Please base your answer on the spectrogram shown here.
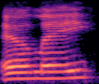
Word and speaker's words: Elay: I am LA, Elay, LA pronounced like the city.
